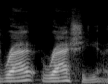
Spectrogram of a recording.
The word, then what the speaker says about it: Rashi: He says Rashi, I think is how you pronounce that, R-A-S-H-I, Rashi,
